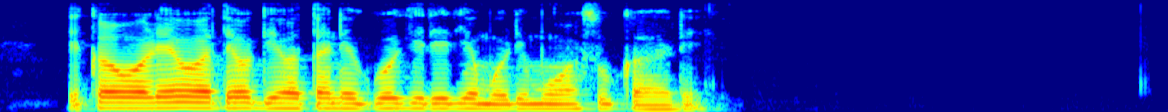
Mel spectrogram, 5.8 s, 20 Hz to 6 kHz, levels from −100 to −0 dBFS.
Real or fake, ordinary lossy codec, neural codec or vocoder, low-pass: real; none; none; 5.4 kHz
